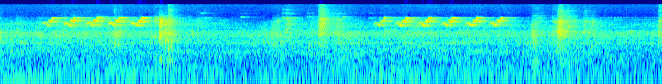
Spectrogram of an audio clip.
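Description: A small bird chirping in two short runs of quick high notes, about four a second, one near the start and one about five seconds in, over steady background noise and a few faint clicks.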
